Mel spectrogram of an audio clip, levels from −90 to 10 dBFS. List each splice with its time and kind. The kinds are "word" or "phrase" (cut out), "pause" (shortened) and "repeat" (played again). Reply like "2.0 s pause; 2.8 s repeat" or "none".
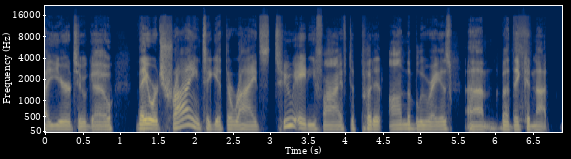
5.4 s word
